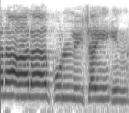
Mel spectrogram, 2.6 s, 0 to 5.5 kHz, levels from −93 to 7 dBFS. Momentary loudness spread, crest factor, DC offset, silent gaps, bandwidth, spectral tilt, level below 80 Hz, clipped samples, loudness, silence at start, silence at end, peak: 14 LU; 12 dB; under 0.1%; none; 4.9 kHz; -7 dB/octave; -70 dBFS; under 0.1%; -21 LUFS; 0 s; 0 s; -10 dBFS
